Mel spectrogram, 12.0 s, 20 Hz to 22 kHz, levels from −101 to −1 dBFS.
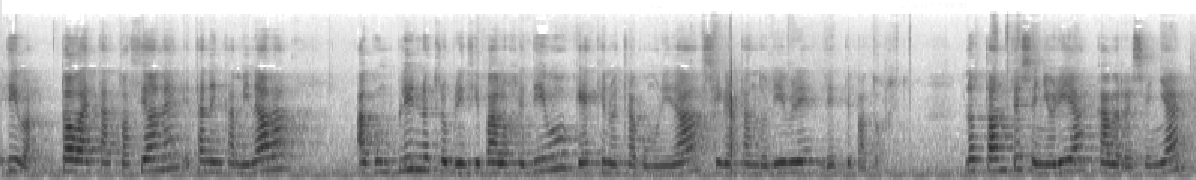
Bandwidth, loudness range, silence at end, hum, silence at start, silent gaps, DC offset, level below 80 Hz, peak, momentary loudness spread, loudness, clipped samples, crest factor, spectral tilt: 14.5 kHz; 3 LU; 0 s; none; 0 s; none; under 0.1%; -82 dBFS; -2 dBFS; 13 LU; -28 LUFS; under 0.1%; 26 dB; -3.5 dB/octave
